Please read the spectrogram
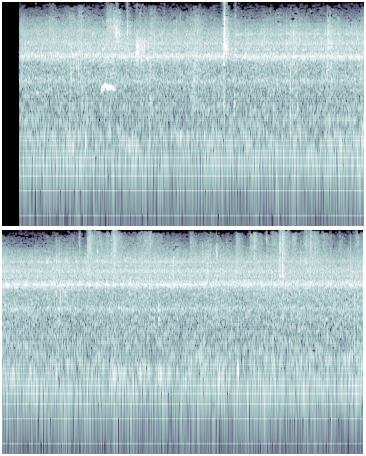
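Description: Steady outdoor background noise with a constant high hum, and one brief high squeak about a second and a half in from a macaque in the troop.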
